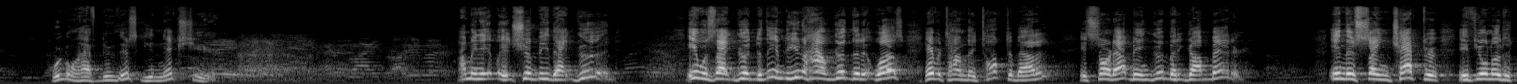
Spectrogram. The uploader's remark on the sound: This message comes from the Camp Meeting in Seffner, FL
